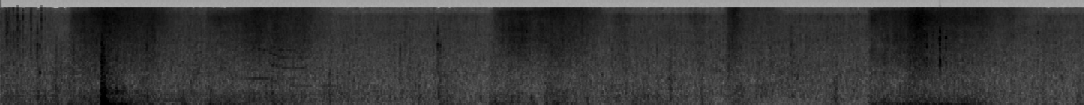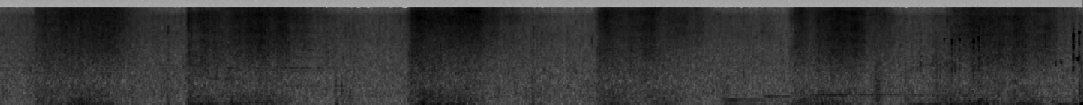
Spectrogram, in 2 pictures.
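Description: Wind blows steadily through the sails.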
